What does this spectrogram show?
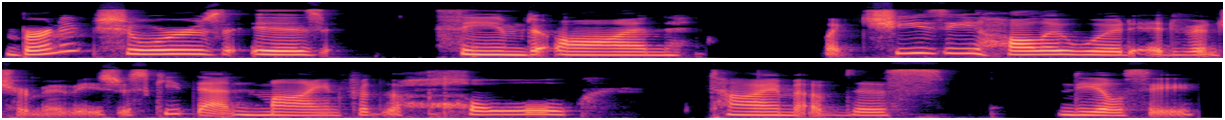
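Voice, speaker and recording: A woman's voice: mid-range voice, slow pace, no echo, dull audio. A woman hosts a video game playthrough in a mid-range voice. She comments casually and informally, musing aloud as she plays. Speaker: gameplay host.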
